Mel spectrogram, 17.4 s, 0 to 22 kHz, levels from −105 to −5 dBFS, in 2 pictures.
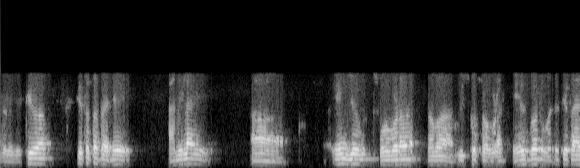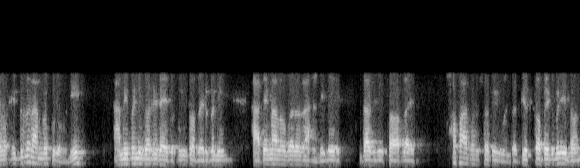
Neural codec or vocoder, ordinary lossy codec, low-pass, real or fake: none; none; 3.6 kHz; real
